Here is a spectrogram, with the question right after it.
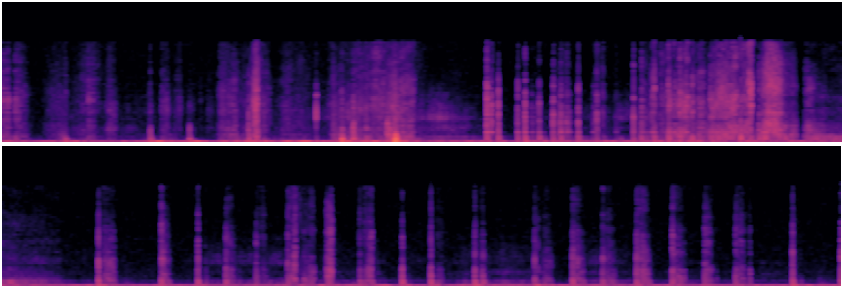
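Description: Fingernails tap quickly and irregularly on a small, solid paperback copy of 'In Cold Blood' with a card cover, moving from the front cover to the spine and then the back cover as the book is turned. The taps are short, dry clicks with a brief rustle of handling near the start, over a low steady hum.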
